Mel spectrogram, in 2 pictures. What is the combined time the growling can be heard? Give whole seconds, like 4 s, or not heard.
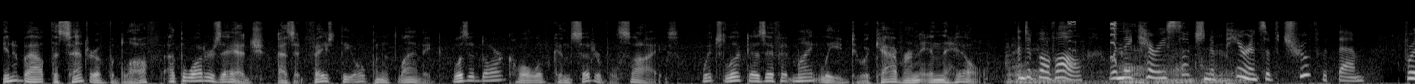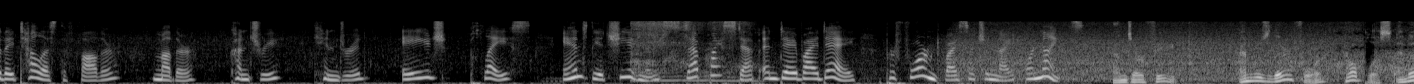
4 s.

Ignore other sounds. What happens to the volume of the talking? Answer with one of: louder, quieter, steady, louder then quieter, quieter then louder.
louder.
